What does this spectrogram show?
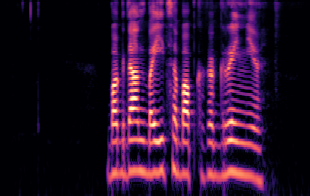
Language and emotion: Russian, neutral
